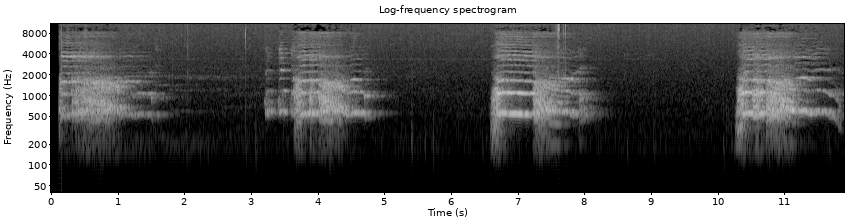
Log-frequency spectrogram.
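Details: Chihuahua named Tommy in Amsterdam, howling like a wolf as he does when he hears sirens; four drawn-out, wavering howls of about two seconds each, separated by short silences, no siren clearly audible.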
